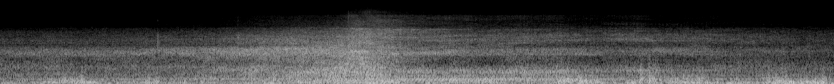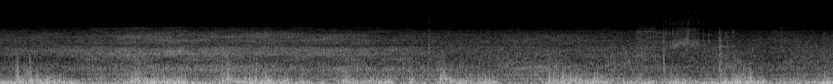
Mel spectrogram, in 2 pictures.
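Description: Wind rushing over the microphone of a mountain bike in motion, with the rumble and rattle of its tyres and frame over a rough dirt trail. About three and a half seconds in the rush swells louder for a moment.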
